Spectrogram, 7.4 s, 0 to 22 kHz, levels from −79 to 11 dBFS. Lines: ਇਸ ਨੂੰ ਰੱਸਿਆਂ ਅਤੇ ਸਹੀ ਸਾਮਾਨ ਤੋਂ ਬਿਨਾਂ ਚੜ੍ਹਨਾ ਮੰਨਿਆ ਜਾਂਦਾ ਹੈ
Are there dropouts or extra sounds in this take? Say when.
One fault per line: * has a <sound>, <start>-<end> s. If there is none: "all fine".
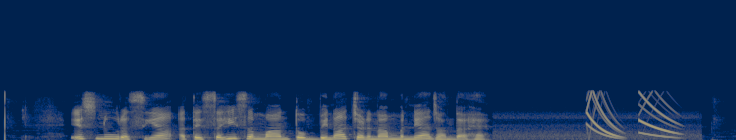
* has a chirp, 5.9-6.9 s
